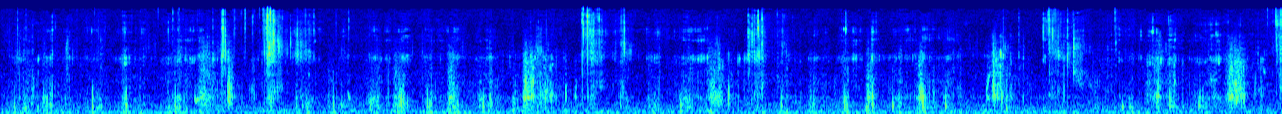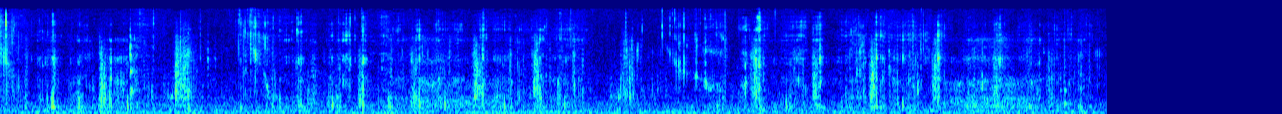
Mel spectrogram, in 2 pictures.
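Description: Close-miked mouth sounds of chewing and biting spicy instant noodles: a dense run of wet smacks and sharp clicks. The sound cuts off to complete silence about a second before the end.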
